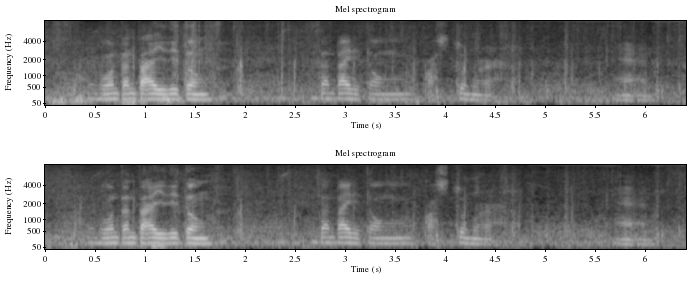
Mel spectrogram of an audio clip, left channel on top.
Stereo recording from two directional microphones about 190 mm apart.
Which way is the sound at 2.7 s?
25° right (ahead or behind).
